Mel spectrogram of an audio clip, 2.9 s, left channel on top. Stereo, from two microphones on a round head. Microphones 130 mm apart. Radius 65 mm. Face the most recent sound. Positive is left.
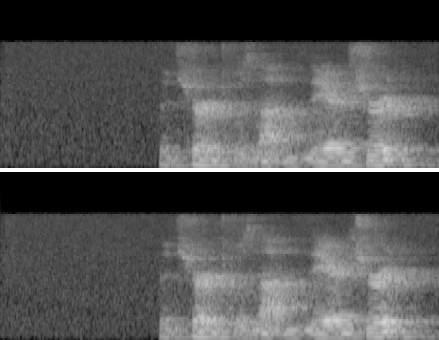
turn(degrees=5)  # may be behind; listen again after turning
